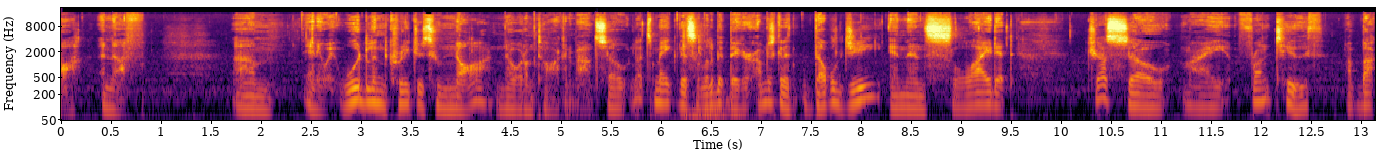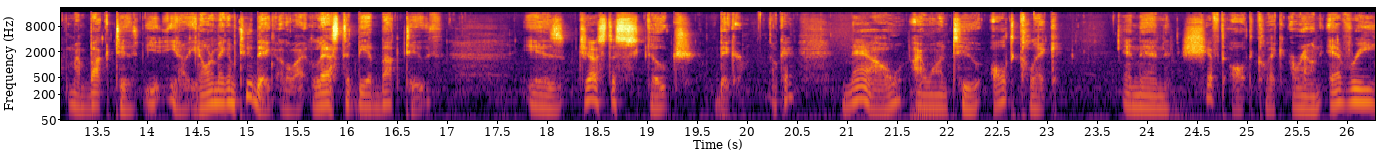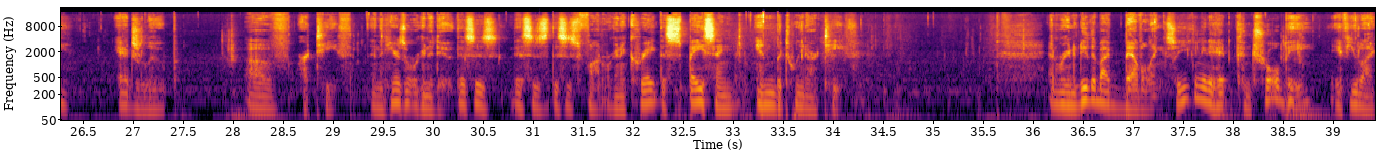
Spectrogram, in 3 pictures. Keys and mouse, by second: 6.2 g, 22.0 alt+middle click, 22.1-24.7 alt+drag, 24.7 alt+shift+middle click, 24.7-25.5 alt+shift+drag, 25.5 alt+shift+middle click, 25.5-26.9 alt+shift+drag, 26.9-27.9 alt+shift+middle drag, 27.9-31.0 alt+drag, 31.0 middle click, 38.5 ctrl+b.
